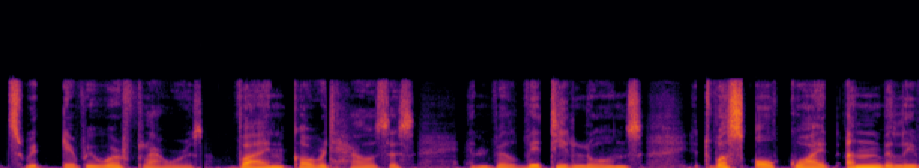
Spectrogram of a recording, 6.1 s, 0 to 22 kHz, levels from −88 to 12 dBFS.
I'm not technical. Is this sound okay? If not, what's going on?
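No, there's a CD skip at about 1.33 to 1.37 seconds. The player lost its place on the disc, went silent for a split second, and picked up the speech from a different spot, so the speech suddenly jumps.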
